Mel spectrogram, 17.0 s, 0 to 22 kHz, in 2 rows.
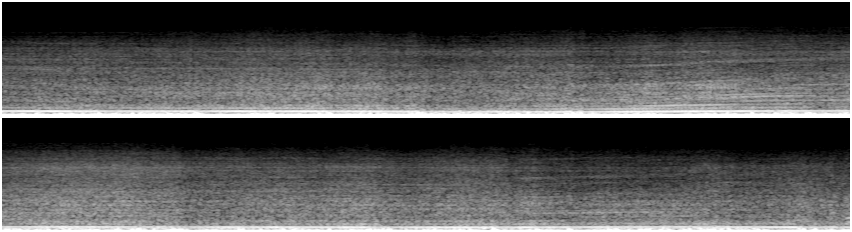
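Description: A 2024 Honda CBR650R inline-four motorcycle pulls hard in third gear, its loud, smooth engine drone climbing steadily in pitch under a constant rush of wind noise.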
